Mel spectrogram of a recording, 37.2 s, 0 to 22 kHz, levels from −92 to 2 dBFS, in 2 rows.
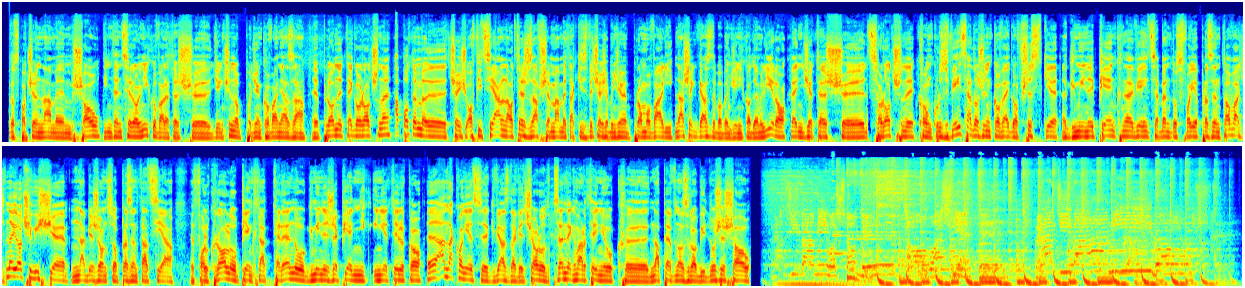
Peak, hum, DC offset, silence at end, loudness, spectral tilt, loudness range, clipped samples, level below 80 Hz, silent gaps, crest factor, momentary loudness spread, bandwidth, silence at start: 0 dBFS; none; under 0.1%; 0.1 s; -12 LUFS; -4 dB/octave; 5 LU; under 0.1%; -24 dBFS; 29.86-29.98 s; 12 dB; 6 LU; 18 kHz; 0.1 s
